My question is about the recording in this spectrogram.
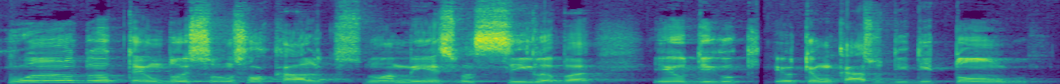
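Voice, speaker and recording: A Portuguese teacher with a slightly high, gravelly male voice leads an online grammar lesson. He patiently repeats the rules, poses rhetorical questions, and stretches syllables slowly to show where the stress falls.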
